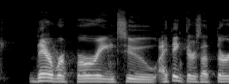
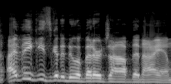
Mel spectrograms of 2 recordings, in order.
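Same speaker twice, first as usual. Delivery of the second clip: normal talking voice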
